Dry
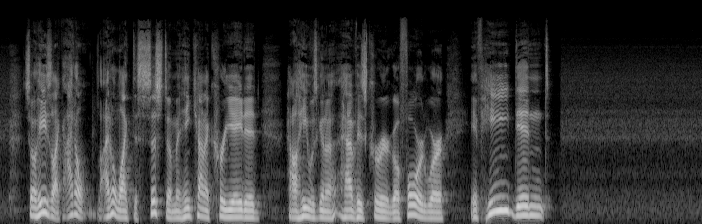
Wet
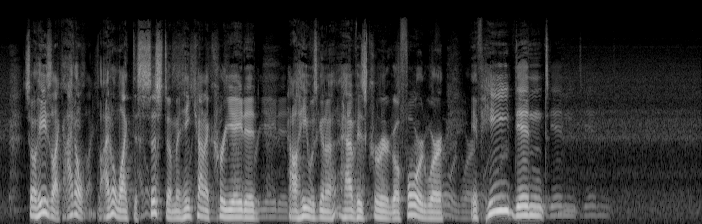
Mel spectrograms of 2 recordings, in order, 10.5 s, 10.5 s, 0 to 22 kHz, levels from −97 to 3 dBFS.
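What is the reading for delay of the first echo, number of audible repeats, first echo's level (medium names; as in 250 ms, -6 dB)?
507 ms, 2, -22.5 dB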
